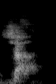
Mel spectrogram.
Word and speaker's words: cak: And the word cha is not chow but cha.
